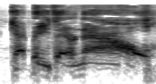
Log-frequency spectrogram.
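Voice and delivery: high, slow shouted order; hammed-up commanding yell; fierce demand. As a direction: demand it word by word. Demanding a rush to the plane.

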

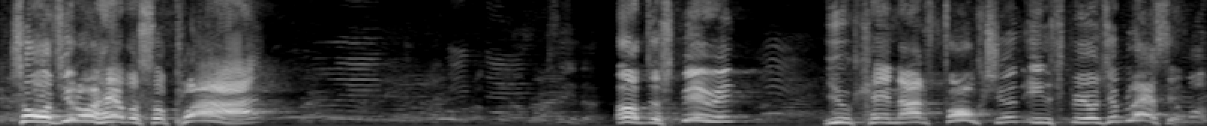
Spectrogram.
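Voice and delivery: loud, high exhortation from the pulpit; building pulpit shout; preaching at full force. Acted. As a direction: call the church to attention with fire. Pastor exhorts the congregation.

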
